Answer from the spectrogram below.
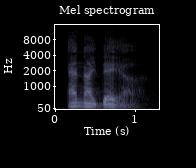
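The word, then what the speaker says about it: anideia (ἀναίδεια): In the New Testament Greek, persistence is anideia, is how it's said. In the prefix of this word, anideia, an, negates the related word to this, eidos.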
